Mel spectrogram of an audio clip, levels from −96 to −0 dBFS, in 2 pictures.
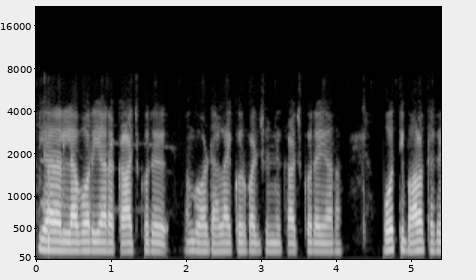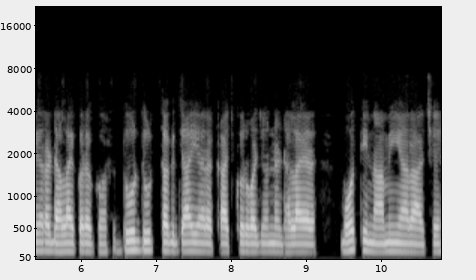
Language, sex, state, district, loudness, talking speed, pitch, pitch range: Bengali, male, Jharkhand, Jamtara, -21 LUFS, 185 wpm, 135 Hz, 130-140 Hz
